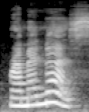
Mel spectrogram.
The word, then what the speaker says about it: reminiscence: 제가 모음에 넣지 않았습니다 그런데이 단원들 같은 경우는 첫 번째도 아니고 두 번째도 아니고 3절의 강세가 있거든요 그래서 제가 발음하기 어려운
